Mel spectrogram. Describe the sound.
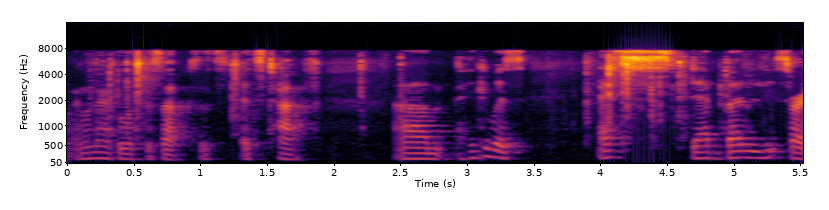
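Crinkly paper rustling and handling sounds come in short bursts beneath a person speaking, briefly louder toward the end.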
